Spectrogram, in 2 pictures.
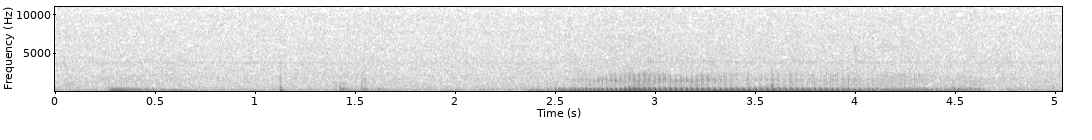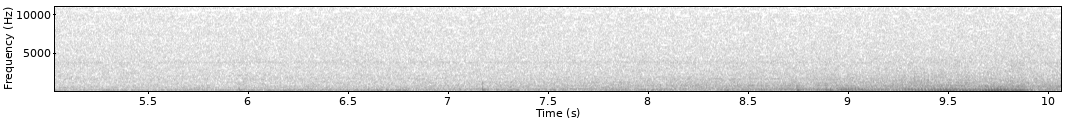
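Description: A single low, rumbling snore during sleep, with quiet breathing before and after; ordinary dog snoring.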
